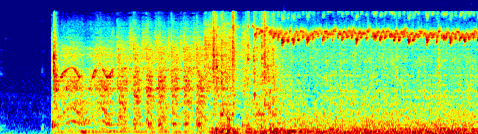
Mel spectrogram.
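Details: Engine in park, runs poorly under road load, owner suspects a malfunctioning sensor: cranks briefly, catches with an uneven stumble, settles to a ragged idle with a squeaky belt squeal; rough start.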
